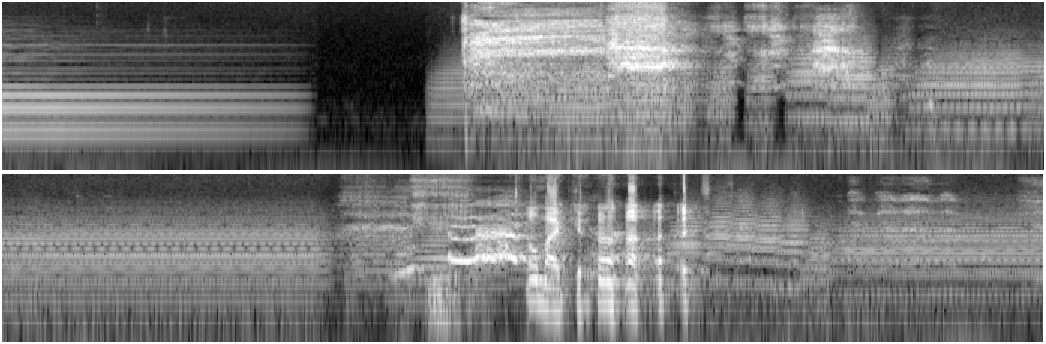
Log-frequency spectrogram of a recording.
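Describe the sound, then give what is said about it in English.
Harsh, buzzy electronic keyboard tones blare in a disorganized jumble, brassy horn-like chords stacking and clashing loudly with no clear melody, after a brief steady drone and a short pause; a voice briefly exclaims. “It's like someone just found the fart filter on an electronic keyboard, just slammed yeah. the keys repeatedly.”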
